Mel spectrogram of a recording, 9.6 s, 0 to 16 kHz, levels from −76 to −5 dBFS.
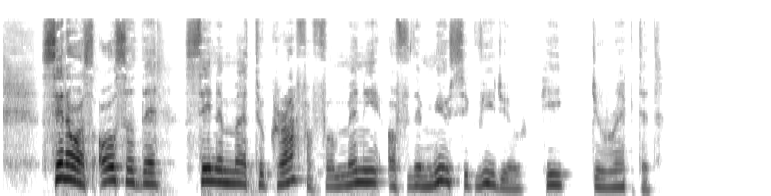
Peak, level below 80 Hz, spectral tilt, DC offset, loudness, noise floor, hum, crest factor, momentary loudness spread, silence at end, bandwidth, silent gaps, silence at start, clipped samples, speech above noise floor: -4 dBFS; -62 dBFS; -5 dB/octave; under 0.1%; -23 LUFS; -89 dBFS; none; 20 dB; 19 LU; 1.4 s; 11.5 kHz; none; 0.05 s; under 0.1%; 66 dB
